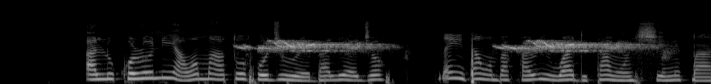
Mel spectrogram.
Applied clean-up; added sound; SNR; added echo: neural mask model RNNoise.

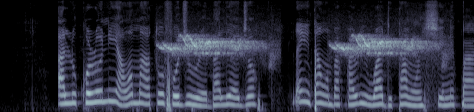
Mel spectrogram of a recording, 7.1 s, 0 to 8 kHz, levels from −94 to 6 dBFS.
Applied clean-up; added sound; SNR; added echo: none; Bird; -2 dB; none.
